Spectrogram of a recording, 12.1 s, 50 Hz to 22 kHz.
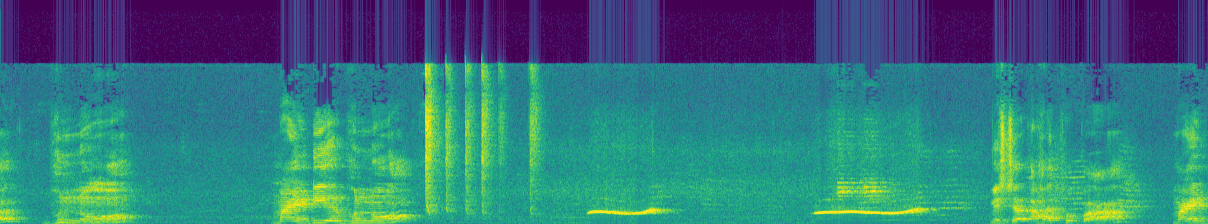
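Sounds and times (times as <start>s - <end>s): man whistling: 5.9s - 6.8s, 8.1s - 9.3s.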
